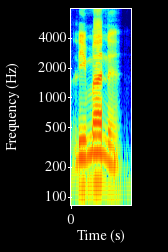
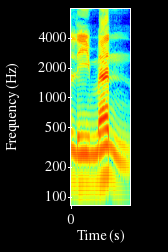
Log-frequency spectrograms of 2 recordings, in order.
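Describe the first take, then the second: First: The n sound ends with a slight bounce. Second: The n sound is held steady without a bounce. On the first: The speaker calls it wrong. "Tidak liman" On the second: The speaker calls it right. "bukan memantul"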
